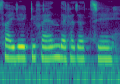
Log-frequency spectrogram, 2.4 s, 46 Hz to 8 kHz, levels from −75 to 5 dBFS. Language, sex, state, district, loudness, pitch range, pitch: Bengali, female, West Bengal, Cooch Behar, -15 LUFS, 220-230 Hz, 225 Hz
